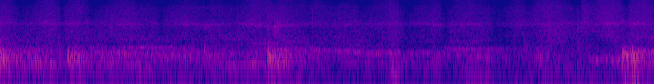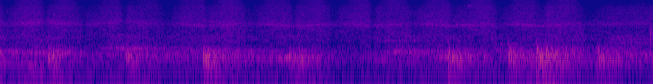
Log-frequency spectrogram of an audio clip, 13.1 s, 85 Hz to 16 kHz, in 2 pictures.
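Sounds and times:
duster rubbing on blackboard: 0.0 - 13.0.

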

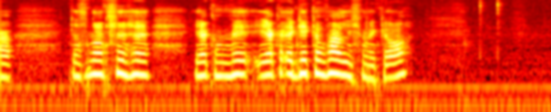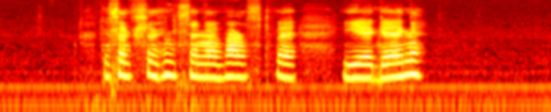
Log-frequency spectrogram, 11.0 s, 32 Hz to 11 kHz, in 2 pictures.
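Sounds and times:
low steady hum: 0.0 - 11.0
computer mouse clicks: 4.7 - 5.2.

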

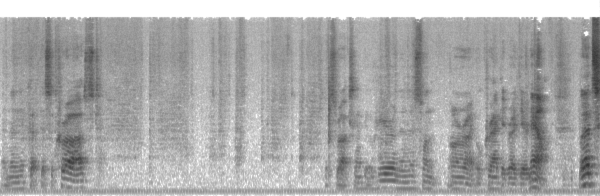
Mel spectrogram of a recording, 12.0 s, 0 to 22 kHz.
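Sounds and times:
low electrical hum: 0.0 - 12.0
brush strokes on canvas: 0.1 - 8.5.

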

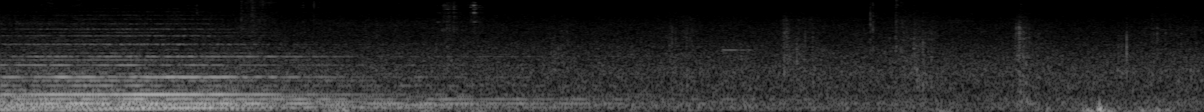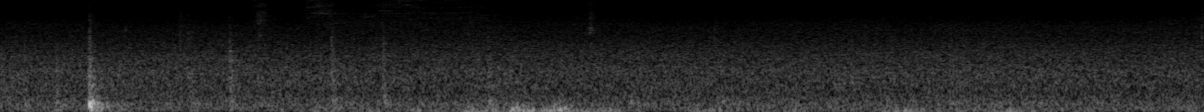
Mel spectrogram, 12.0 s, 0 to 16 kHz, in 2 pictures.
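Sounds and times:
soft outdoor hiss: 0.0 - 12.0.

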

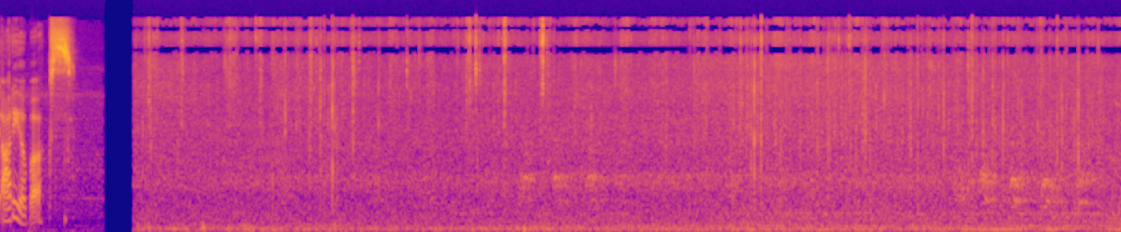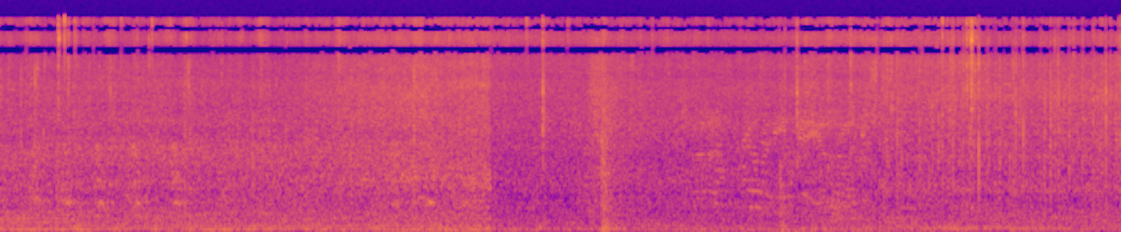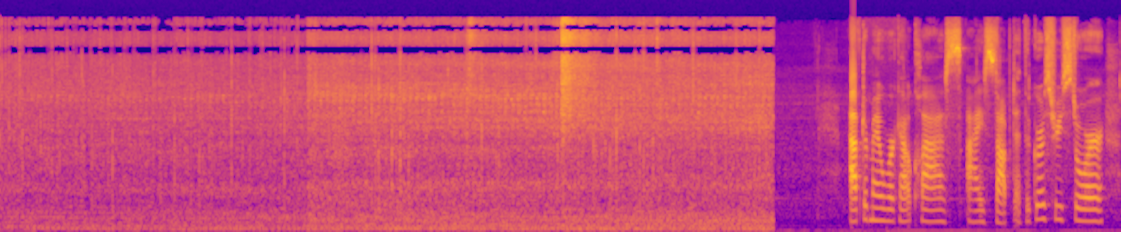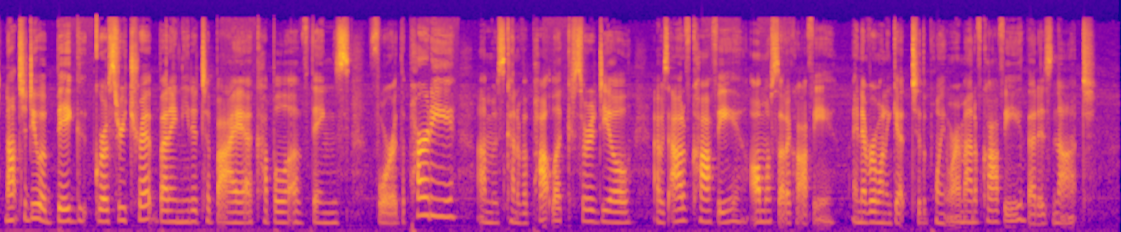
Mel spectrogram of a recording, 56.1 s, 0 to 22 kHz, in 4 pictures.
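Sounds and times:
low rumble: 1.7 - 37.8
rain on an umbrella: 1.7 - 37.8
traffic on a wet street: 1.7 - 37.8.

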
